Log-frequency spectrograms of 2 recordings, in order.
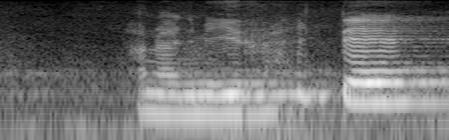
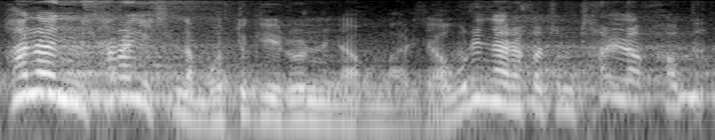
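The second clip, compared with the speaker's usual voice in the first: mock grumbling that builds higher; complaining; 6 semitones higher, faster than usual. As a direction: imitate a worked-up complaint, pitch climbing. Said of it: "막 불평하죠".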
